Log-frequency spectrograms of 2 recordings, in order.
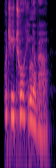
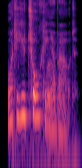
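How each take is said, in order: First: Higher voice, stress on "are"; young woman voice. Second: Higher voice, stress on "you"; "you" pressed harder in the question; young woman voice. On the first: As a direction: press "are", puzzled. First asking, stress on are. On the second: Woman repeats her question. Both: Acted.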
